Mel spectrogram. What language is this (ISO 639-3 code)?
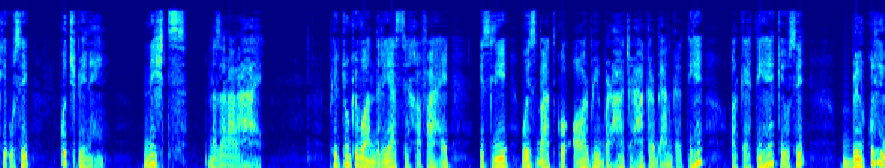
urd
